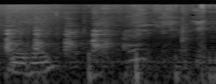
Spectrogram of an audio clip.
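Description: Dog giving a short, low whine just after the start, followed by a few faint clicks.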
